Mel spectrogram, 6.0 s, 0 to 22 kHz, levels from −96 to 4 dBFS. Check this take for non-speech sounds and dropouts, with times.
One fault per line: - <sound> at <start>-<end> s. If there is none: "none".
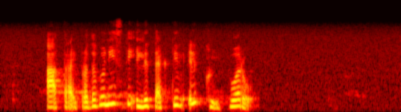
none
